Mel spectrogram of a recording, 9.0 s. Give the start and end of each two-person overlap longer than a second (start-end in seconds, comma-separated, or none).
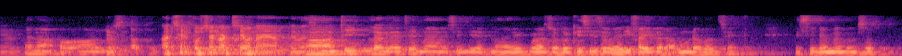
none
